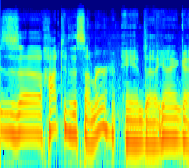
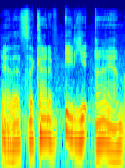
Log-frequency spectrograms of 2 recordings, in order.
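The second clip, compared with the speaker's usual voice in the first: ordinary delivery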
